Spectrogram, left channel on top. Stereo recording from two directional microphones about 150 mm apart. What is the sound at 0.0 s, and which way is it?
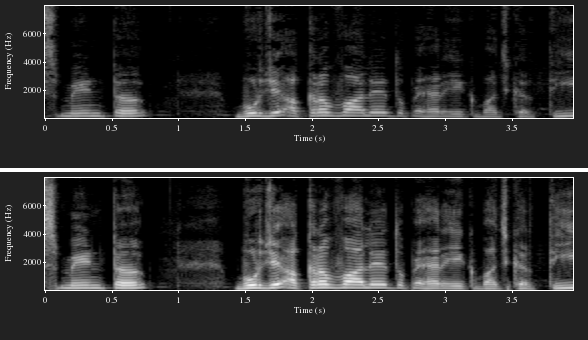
Speech, 40° right (ahead or behind).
